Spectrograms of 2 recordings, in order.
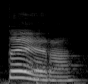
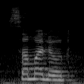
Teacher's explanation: это эмфатически согласный звук произносится энергично напряженно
